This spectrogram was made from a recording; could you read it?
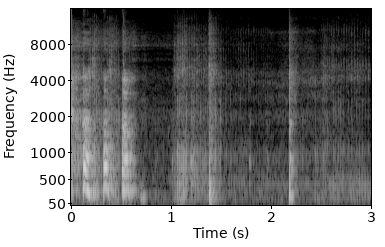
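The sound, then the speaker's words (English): A voice imitates a slow, drawn-out sloth fart with a few buzzy, grunting blurts, then trails into breathy rasping, broken by a few sharp clicks. “Does it just sound like a regular fart? No, or but like, really slowly.”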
